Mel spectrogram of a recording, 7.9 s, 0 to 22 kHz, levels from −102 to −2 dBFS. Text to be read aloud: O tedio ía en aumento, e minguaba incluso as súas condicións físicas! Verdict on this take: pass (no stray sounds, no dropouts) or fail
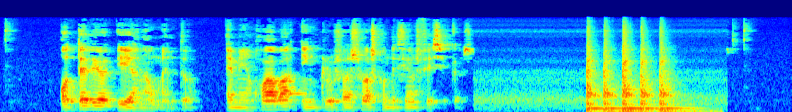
fail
